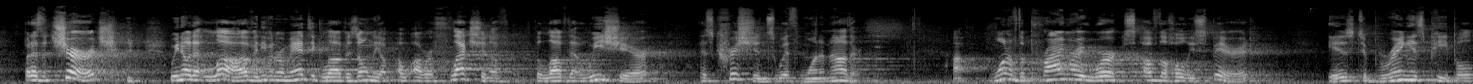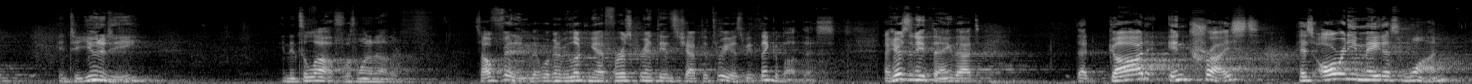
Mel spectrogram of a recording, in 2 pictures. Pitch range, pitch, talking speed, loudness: 140-195 Hz, 170 Hz, 175 wpm, -19 LUFS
